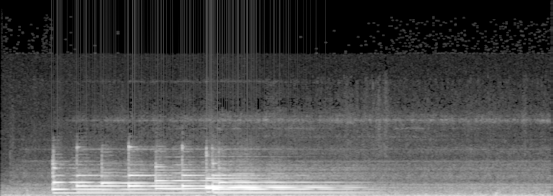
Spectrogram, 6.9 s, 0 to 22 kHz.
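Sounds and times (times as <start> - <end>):
chime: 0.7 - 4.8.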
